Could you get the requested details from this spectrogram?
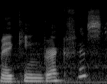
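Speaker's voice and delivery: bashful, soft, sheepish, little voice. A storyteller voices a character caught making a mess, sheepish. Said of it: "she looks sheepish and goes".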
